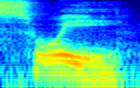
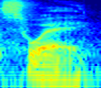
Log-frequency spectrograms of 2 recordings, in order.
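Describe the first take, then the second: First: The vowel sounds like the 'ee' in 'see'. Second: The vowel sounds like the 'ay' in 'say'. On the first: The speaker calls it right. "It is pronounced swee" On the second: The speaker calls it wrong. "not sway"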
